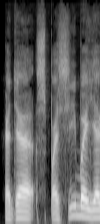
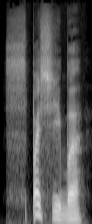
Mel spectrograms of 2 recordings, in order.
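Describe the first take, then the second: First: Said in the usual way. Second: Slow, grudging thanks; reluctant. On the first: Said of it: "narrator's own remark". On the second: A narrator's reading. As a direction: squeeze it out unwillingly. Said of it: "явно нехотя выдавила она".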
